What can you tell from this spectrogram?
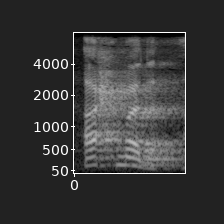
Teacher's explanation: حمزہ کو حا سے ملانا ہے، حمزہ اقصی حلق سے حا وسط حلق سے ادا کریں گے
